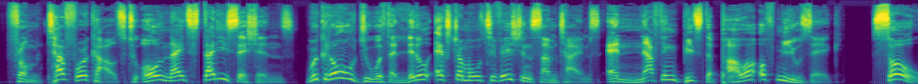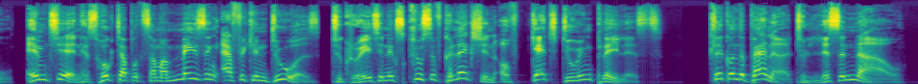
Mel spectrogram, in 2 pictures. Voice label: Deep Voice; MTN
